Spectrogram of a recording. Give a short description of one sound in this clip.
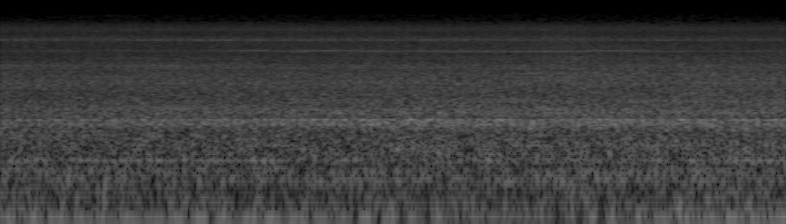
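Industrial machinery hums and roars steadily in a large echoing hall.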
